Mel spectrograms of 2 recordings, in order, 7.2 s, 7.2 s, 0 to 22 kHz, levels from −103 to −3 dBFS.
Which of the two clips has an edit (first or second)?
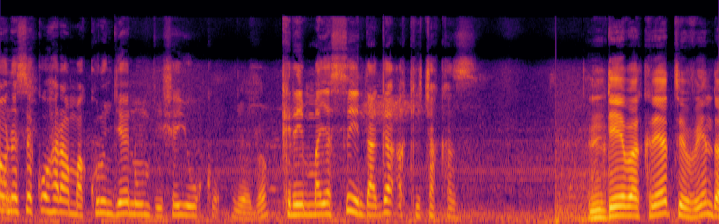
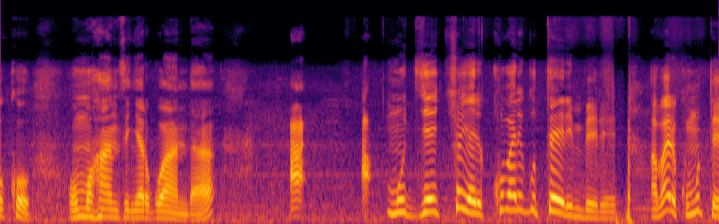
first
